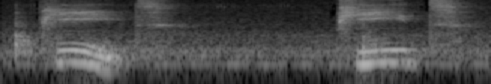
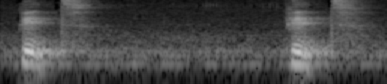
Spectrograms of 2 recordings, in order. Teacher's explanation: Así que, por eso, cuando tenemos la doble E o la E y la A, hay que ser cuidadosos de que suene I, con una I larga. Y cuando es una I sola entre dos vocales, como aquí es E, es una I bien cortita.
